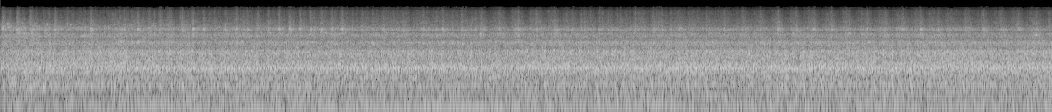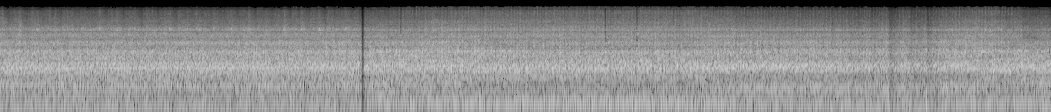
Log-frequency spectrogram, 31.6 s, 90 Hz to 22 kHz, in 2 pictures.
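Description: Case 2090 tractor's six-cylinder diesel engine running steadily just after starting, now that air has been bled out of its newly replaced fuel filters. Its low note changes abruptly about two-thirds of the way through.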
